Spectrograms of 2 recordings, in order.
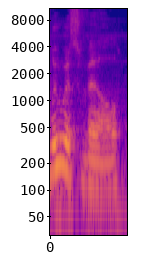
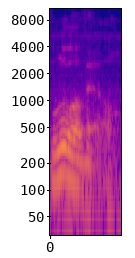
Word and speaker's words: Louisville: You don't pronounce it Lewisville. It's Louisville.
